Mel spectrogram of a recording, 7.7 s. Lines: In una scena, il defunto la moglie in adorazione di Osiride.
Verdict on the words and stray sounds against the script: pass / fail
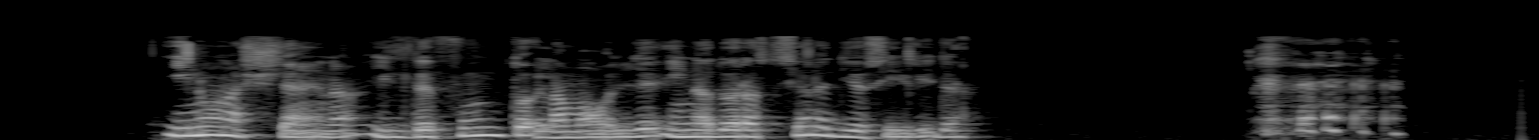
fail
